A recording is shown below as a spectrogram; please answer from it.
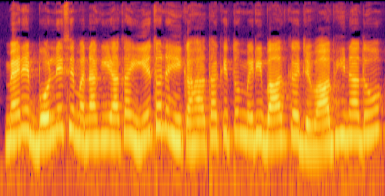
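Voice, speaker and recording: Bossy yelling spy boss guy, read by a woman, high bright voice, audiobook. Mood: furious. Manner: shouting, hot-tempered, bossy. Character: angry bullying male spy chief, shouts.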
